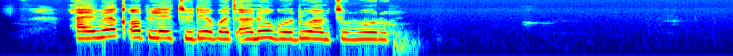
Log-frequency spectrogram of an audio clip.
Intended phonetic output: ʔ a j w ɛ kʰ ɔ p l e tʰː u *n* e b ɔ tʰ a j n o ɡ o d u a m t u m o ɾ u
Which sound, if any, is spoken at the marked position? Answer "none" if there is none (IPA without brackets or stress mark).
d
